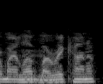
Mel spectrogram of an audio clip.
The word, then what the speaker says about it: Conniff: Ray Conniff, rhymes with Goniff.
